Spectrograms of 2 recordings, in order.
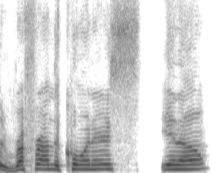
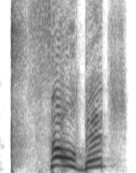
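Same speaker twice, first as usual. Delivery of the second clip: mock triumphant shout; 10 semitones higher, 8 dB louder than usual. Acted sale punchline.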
